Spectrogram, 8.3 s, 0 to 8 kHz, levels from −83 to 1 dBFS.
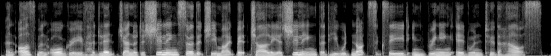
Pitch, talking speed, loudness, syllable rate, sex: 195 Hz, 195 wpm, -17 LUFS, 4.8 syllables/s, female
